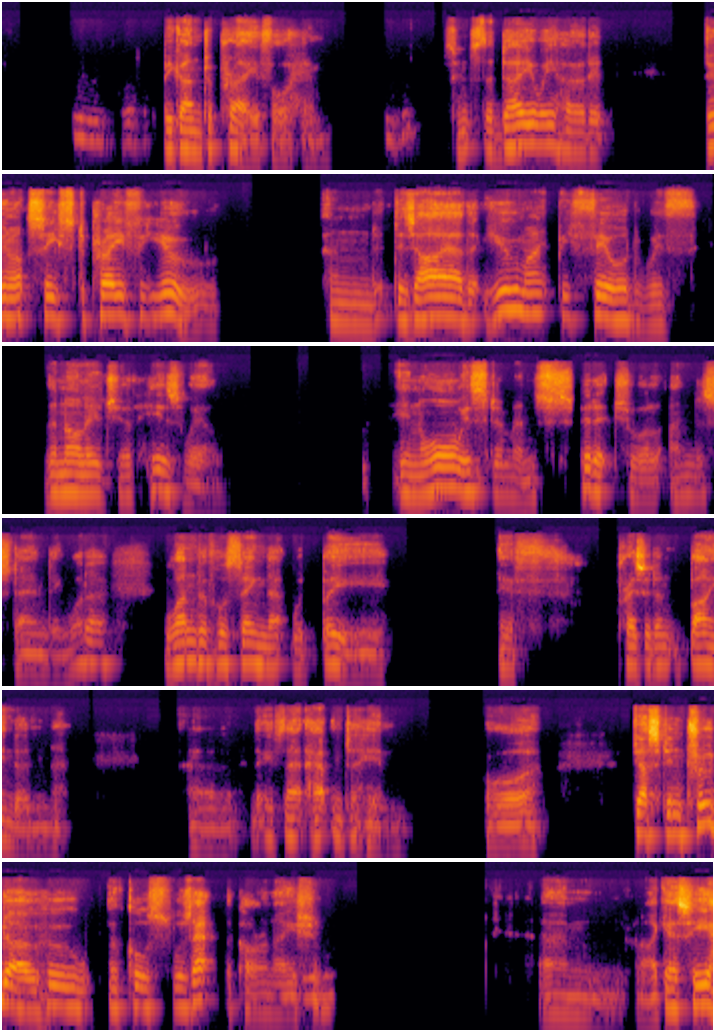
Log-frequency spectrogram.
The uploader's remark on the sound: Malaysia Meets (Zoom)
